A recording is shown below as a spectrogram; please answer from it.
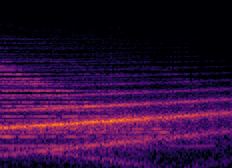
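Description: Electronic music: a synthesizer tone rising steadily in pitch, a build-up sweep, over held steady chords.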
